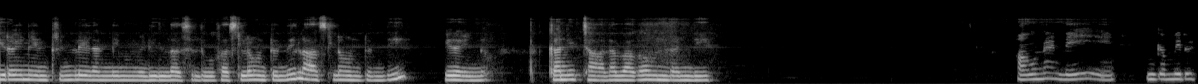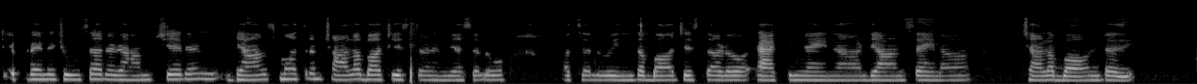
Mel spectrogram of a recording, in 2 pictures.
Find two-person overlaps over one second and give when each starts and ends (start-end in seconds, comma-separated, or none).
none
